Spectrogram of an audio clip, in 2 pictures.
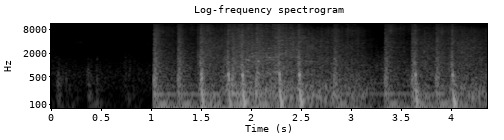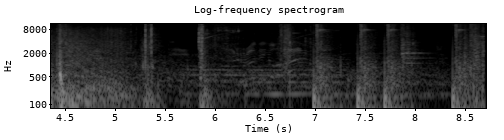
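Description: A heavy energy gun fires in rapid, crackling blasts.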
